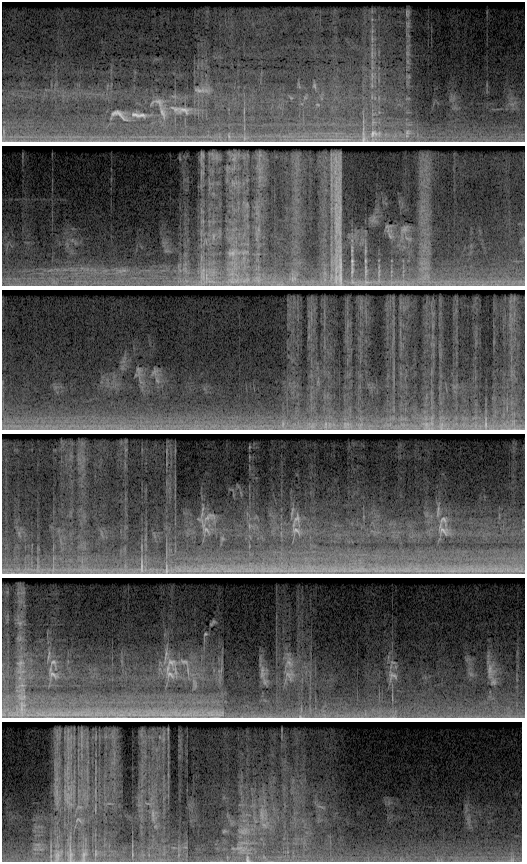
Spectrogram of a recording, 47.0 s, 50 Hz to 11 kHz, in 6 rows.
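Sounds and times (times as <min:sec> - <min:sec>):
steady buzzing drone: 0:00.0 - 0:06.2, 0:23.5 - 0:34.8
small birds chirping: 0:00.0 - 0:12.1, 0:12.8 - 0:15.8, 0:16.4 - 0:36.5, 0:37.1 - 0:45.3
spoon scraping a clay dish: 0:10.5 - 0:14.2, 0:19.9 - 0:32.6.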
